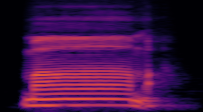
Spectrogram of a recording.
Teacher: The second pinyin is short and light. · Term: neutral tone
